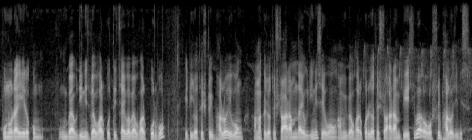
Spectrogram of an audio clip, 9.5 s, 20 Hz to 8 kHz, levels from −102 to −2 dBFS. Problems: background sounds at intervals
